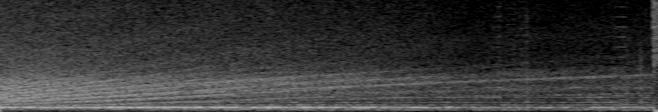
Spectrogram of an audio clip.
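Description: Synthesized intro sound effect: a held electronic tone with a fan of rising sweeps above it, fading down.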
